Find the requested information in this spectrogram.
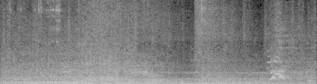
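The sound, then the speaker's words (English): A truck engine drones steadily as the vehicle is driven around a house at night, a continuous low rumble with humming harmonics that stays loud throughout. “He drives the truck around the house.”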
